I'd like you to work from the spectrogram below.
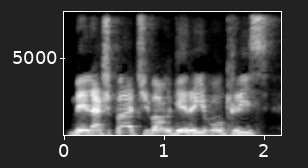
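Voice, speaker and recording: A man's voice: high-pitched, steady tone, normal speed, sharp tone. A man putting on a cheeky Québécois fan. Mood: teasing. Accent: put-on Québécois.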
